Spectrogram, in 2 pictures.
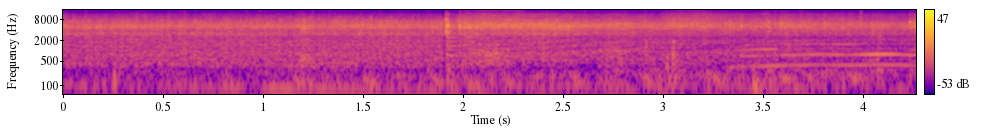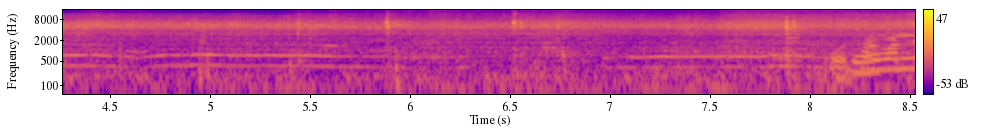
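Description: Vegetable chorchori frying in a pan just after mustard paste goes in, a continuous sizzle with a spoon or spatula scraping and stirring through it and a few sharp knocks against the pan.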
